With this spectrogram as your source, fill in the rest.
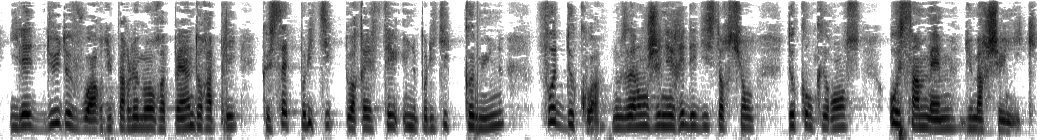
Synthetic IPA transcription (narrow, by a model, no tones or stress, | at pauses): ilɛd̪yd̪əvwaʁd̪ypaʁləmɑ̃øʁɔpeɛ̃d̪əʁaplekəsɛt̪̚pɔlit̪ik̚d̪waʁɛst̪eʔynpɔlit̪ikːɔmyn | fot̪̚d̪əkwa̰nuzalɔ̃ʒeneʁed̪ed̪ist̪ɔʁsjɔ̃d̪əkɔ̃kʲyʁɑ̃sosɛ̃mɛmd̪ymaʁʃeynḭk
